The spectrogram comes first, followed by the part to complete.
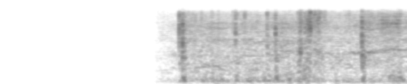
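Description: Basketball dribbled on an outdoor asphalt court: a few short bounces over a steady outdoor noise bed. The sound starts about three-quarters of a second in, after silence.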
